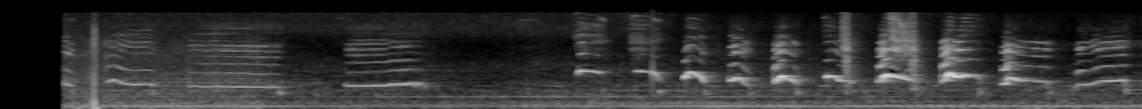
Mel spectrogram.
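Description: A Rottweiler puppy cries with long, wavering whines that break into quick, high yelping whimpers.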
